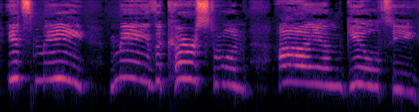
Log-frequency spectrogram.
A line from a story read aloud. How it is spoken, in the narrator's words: she cried in a heartrending howl, all in tears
